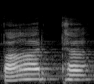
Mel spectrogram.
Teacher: పార్థ థ హ్రస్వము కాబట్టి పొడిగించకూడదు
